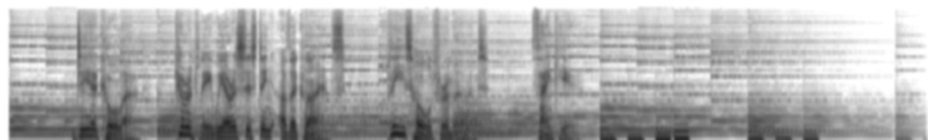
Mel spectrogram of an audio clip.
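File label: uk, male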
